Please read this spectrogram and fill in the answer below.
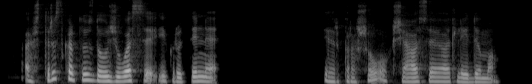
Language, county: Lithuanian, Šiauliai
